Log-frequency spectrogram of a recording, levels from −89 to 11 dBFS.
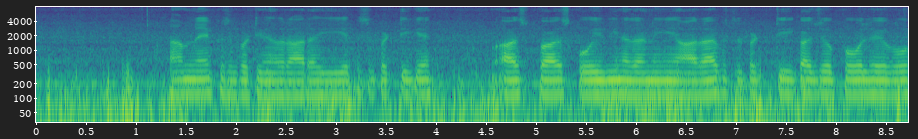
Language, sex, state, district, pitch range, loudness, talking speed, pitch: Hindi, male, Bihar, Jamui, 110-120 Hz, -15 LUFS, 150 wpm, 115 Hz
